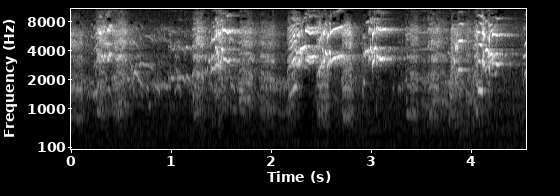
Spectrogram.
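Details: A flock of rainbow lorikeets screeches at a backyard feeder in Australia, with repeated loud bursts of raspy, high squawks roughly every half second.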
